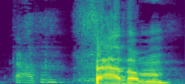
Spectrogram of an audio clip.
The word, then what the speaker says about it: Fathom: Fathom. Almost like, I'll say Latham, but not. Fat Home. Fathom. That's how I pronounce Fat Home.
